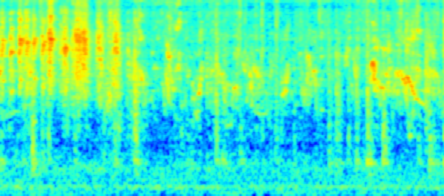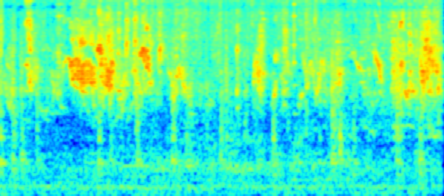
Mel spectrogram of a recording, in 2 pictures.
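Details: Chicks eating rice, calling in clusters of high, trilling peeps at the start, middle and end, amid frequent soft pecking clicks.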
